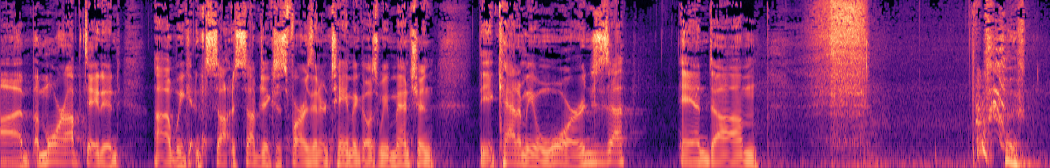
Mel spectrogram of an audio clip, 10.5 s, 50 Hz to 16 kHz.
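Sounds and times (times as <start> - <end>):
speech: 0.1 - 7.8, 10.0 - 10.4
sneeze: 9.7 - 10.4.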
